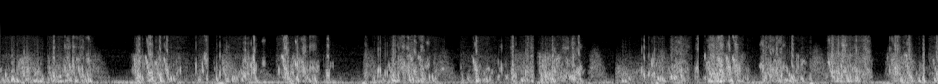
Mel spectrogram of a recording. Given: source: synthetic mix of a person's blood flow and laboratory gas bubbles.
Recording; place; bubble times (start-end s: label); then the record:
Doppler ultrasound of blood flow; subclavian vein
0.00-0.95 s: bubbles
1.29-2.08 s: bubbles
2.12-2.67 s: bubbles
2.75-3.33 s: bubbles
3.63-4.46 s: bubbles
4.59-5.87 s: bubbles
6.19-6.33 s: bubbles
6.38-6.99 s: bubbles
7.01-7.53 s: bubbles
7.59-8.14 s: bubbles
8.24-8.73 s: bubbles
8.85-9.39 s: bubbles
From the record:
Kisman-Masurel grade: 444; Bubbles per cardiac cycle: continuous sound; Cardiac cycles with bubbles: 100%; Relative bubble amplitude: maximal (0.775 to 0.999); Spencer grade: 4 (maximum detectable bubble signal sounding continuously throughout systole and diastole of every cardiac period, and overriding the amplitude of the normal cardiac signals); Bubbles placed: anywhere in the cardiac cycle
